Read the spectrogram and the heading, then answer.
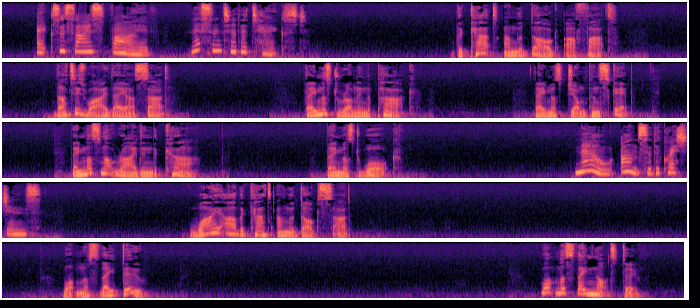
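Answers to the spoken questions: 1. Because they are fat.
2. They must run in the park, jump and skip, and walk.
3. They must not ride in the car.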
